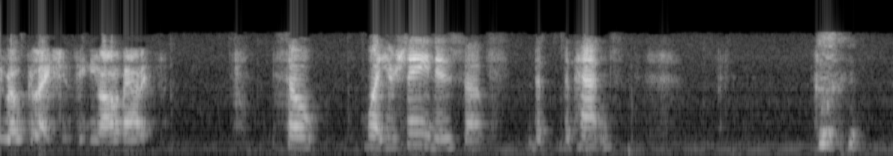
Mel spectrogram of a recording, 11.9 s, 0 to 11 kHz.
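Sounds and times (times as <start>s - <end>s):
speech: 0.0s - 2.1s, 3.8s - 4.3s, 4.9s - 8.3s, 10.9s - 11.5s
faint low hum: 0.0s - 11.9s
person sneezing: 10.9s - 11.4s.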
